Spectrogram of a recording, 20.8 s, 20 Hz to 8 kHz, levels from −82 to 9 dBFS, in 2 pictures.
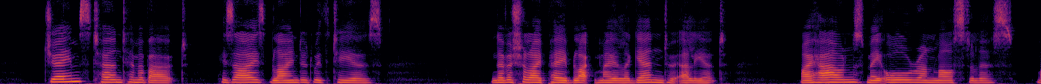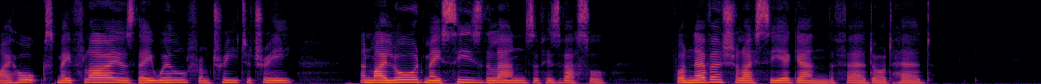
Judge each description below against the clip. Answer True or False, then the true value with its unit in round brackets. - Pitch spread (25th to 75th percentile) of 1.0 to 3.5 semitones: True (2.7 semitones)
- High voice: True (200 Hz)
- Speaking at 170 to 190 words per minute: False (155 wpm)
